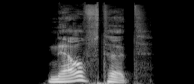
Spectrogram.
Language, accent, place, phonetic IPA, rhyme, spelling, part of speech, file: German, Germany, Berlin, [ˈnɛʁftət], -ɛʁftət, nervtet, verb, De-nervtet.ogg
- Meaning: inflection of nerven: 1. second-person plural preterite 2. second-person plural subjunctive II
